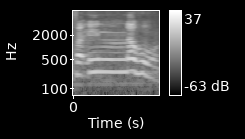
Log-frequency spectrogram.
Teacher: نون مشدد ہے، غنہ کریں گے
